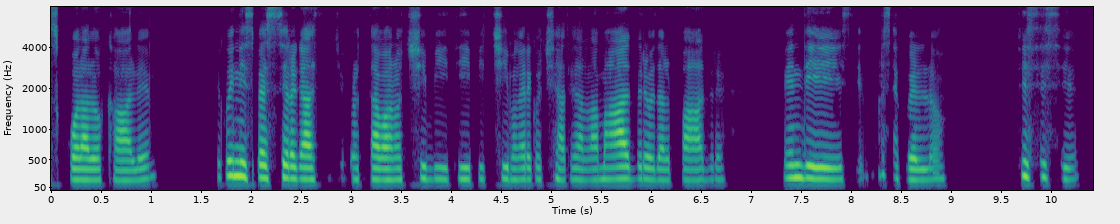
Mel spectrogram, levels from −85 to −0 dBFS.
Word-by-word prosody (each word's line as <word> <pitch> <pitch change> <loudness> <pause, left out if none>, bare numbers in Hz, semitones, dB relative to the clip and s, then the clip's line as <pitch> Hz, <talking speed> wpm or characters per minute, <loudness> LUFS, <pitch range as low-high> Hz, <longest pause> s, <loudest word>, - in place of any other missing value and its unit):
scuola 180 -1 +1
locale, 175 +2 -2 0.6
e 215 - -17
quindi 235 -1 +8
spesso 205 +1 +1
i - - +6
ragaz 190 -2 +4 0.2
ci 210 - -33
portavano 180 -1 +1
cibi 185 -1 -6
tipici, 190 0 -6
magari 180 0 -4
cucinati 185 -1 -8
dalla 175 -1 -4
madre 190 0 +2
o 180 - -1
dal 170 -1 -5
padre. 175 +1 -5 0.5
Quindi 195 -3 +4
sì, - - -22
forse 250 -4 -14
è - - -11
quello. 175 +2 -3 0.7
Sì, 235 - +2
sì, 215 +1 -7
sì. 185 -2 -10
185 Hz, 150 wpm, -24 LUFS, 175-195 Hz, 0.7 s, quindi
